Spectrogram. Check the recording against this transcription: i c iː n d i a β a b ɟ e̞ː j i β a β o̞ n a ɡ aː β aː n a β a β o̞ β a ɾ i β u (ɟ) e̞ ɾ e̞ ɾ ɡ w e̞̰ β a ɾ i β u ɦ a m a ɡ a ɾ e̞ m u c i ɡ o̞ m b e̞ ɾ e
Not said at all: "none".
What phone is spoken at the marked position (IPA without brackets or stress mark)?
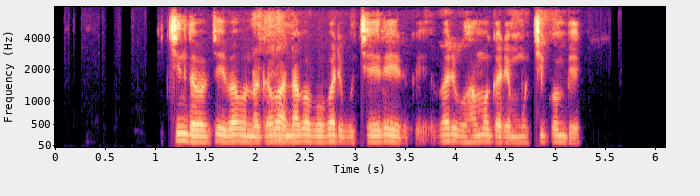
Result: c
